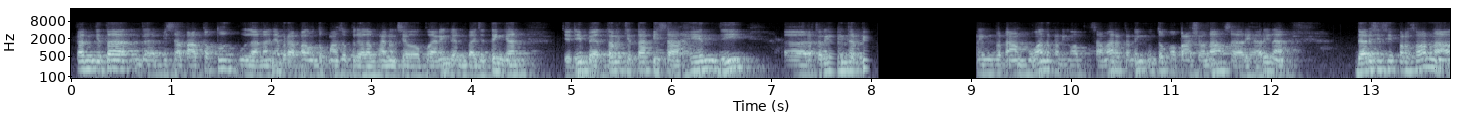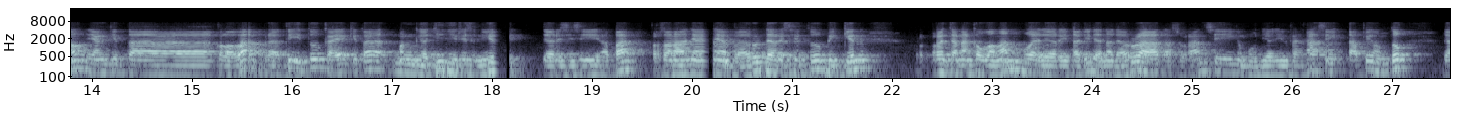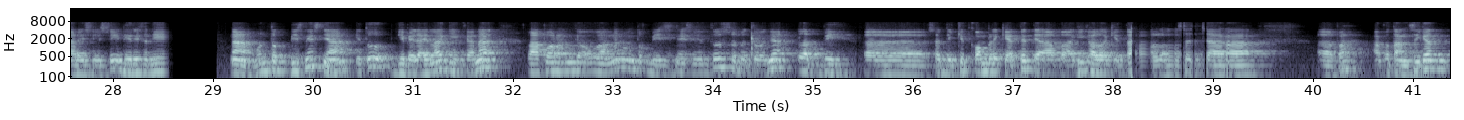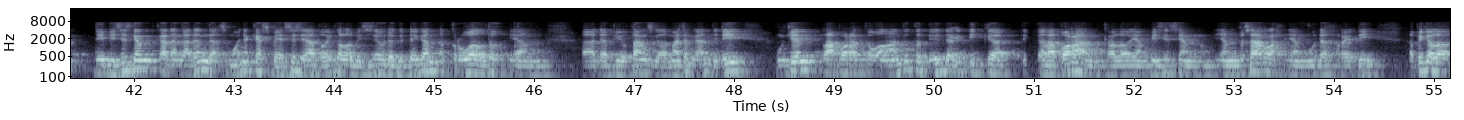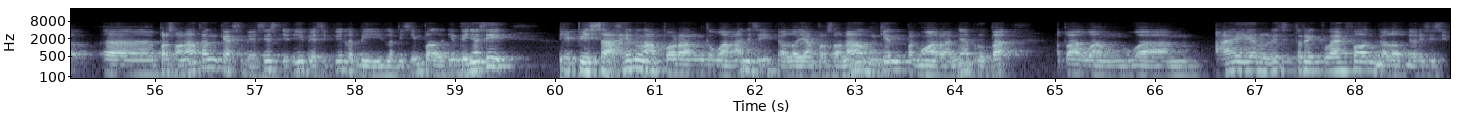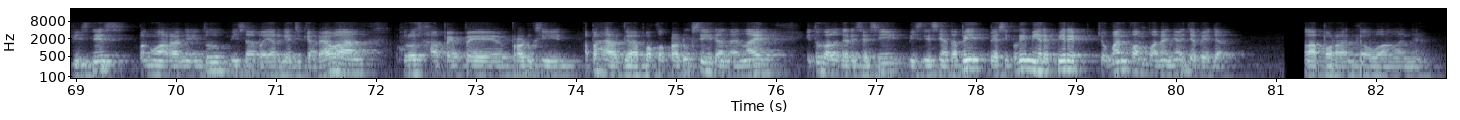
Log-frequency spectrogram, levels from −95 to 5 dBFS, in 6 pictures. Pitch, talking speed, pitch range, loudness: 135 Hz, 145 wpm, 120-160 Hz, -23 LUFS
